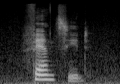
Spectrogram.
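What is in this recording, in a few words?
"fancied", American English; pronunciations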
